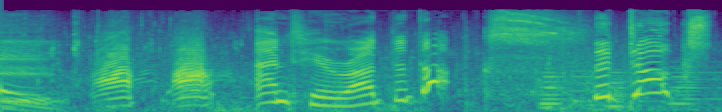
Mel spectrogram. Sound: quacking

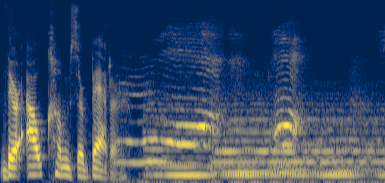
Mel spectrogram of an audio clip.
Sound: baby cooing

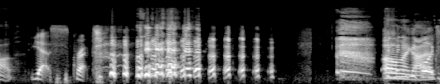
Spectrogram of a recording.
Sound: laughter

